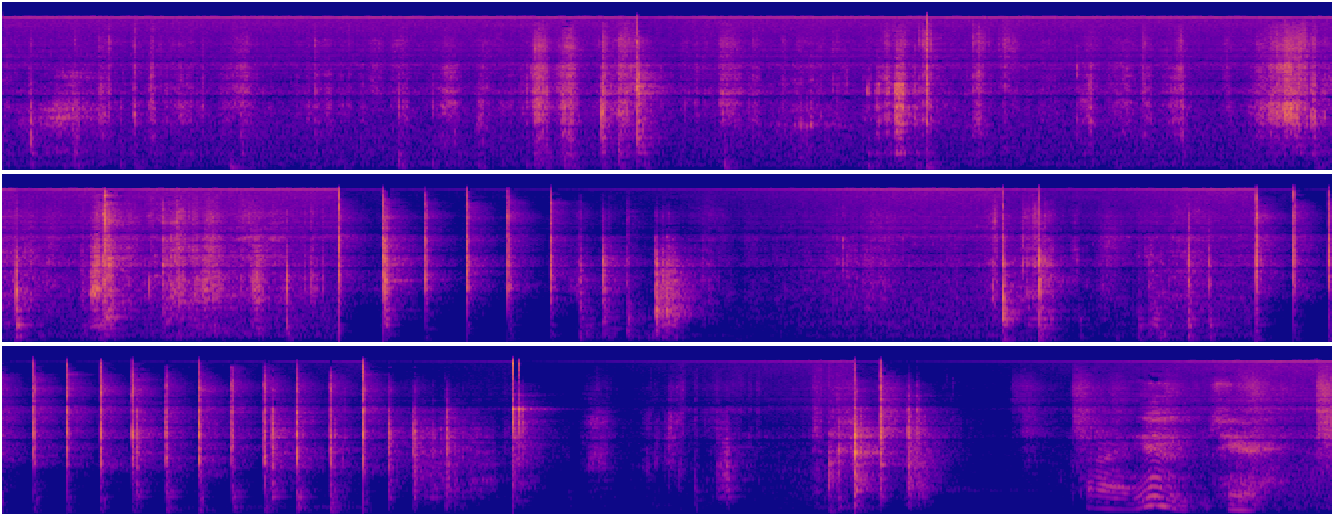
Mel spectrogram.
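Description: Ball-peen hammer tapping a steel hinge pin into a spring-loaded mower stop-bar housing: many light, sharp metallic taps in quick runs, mostly in the second half. Before that, scraping and a few knocks as the metal rod and plastic housing are handled.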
